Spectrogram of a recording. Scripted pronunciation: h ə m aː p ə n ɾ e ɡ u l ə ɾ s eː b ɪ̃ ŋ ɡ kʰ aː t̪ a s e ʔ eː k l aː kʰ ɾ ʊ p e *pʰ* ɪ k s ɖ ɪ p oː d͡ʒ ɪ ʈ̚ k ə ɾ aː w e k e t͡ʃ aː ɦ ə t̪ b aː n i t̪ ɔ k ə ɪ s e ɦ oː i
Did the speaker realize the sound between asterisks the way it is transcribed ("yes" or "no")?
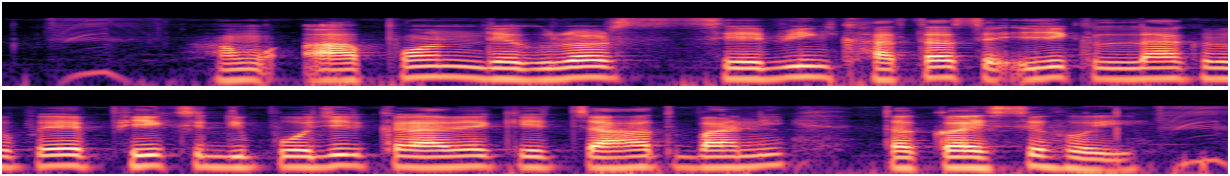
yes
